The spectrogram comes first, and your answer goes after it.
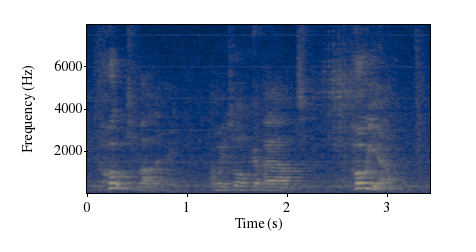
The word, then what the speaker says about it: Haute Vallée: Well, I'm saying it in a Jèrriais way. You could pronounce it in a French way, I suppose. But one of the differences between French and Jèrriais is we've got a H. So that's why we say Haute Vallée.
